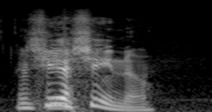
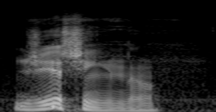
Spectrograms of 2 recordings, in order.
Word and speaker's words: Giacchino: Giacchino. – Giacchino.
